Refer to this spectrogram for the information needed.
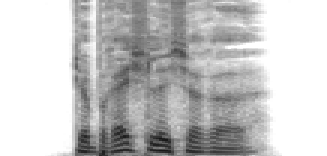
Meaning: inflection of gebrechlich: 1. strong/mixed nominative/accusative feminine singular comparative degree 2. strong nominative/accusative plural comparative degree
- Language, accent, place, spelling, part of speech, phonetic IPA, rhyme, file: German, Germany, Berlin, gebrechlichere, adjective, [ɡəˈbʁɛçlɪçəʁə], -ɛçlɪçəʁə, De-gebrechlichere.ogg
